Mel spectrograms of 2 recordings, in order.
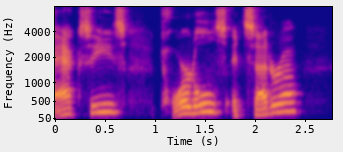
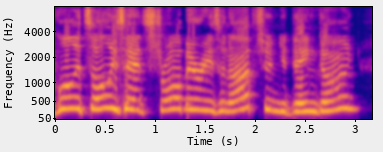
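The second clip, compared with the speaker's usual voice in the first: much higher, louder mocking whine; troll voice; 9 semitones higher, 5 dB louder than usual. Trolls in comments correcting him, high mocking whine. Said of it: "trolls in the comments who are like".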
